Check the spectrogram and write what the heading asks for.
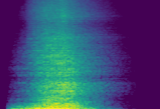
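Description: A swelling whoosh sound effect over a deep rumble. It builds for about a second and fades out by about a second and a half in. It is the transition sting of a TV news logo animation.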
